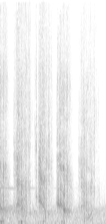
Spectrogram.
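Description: Cartoon chewing sound effect: a character crunching a mouthful of cheesecake, about four crunchy bites a little under half a second apart, fading toward the end.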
